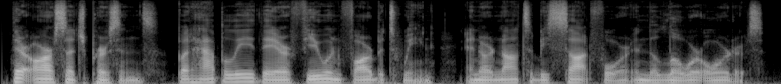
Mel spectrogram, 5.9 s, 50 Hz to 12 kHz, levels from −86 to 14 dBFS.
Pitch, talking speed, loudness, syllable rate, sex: 90 Hz, 235 wpm, -21 LUFS, 6.2 syllables/s, male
